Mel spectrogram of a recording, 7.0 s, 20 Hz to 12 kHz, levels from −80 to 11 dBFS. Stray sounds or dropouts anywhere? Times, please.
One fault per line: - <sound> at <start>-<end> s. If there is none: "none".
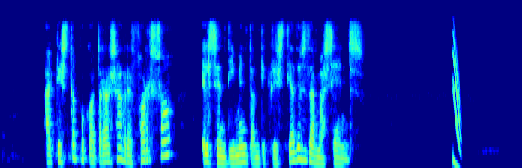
- chirp at 6.0-6.2 s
